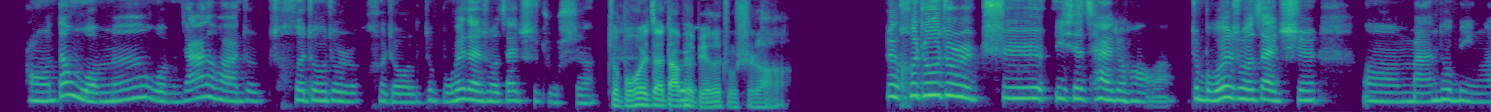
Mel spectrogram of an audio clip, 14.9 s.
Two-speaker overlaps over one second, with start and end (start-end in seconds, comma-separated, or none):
none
